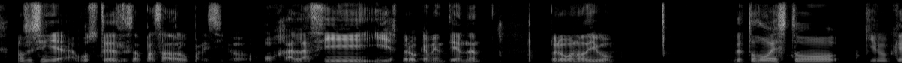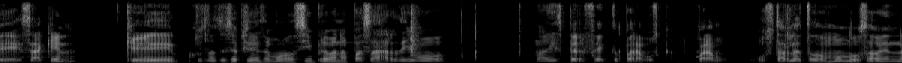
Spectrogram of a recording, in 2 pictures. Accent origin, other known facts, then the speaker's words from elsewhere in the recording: Guanajuato, Mexico; la ciudad de donde soy yo, la bonita ciudad de Guanajuato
